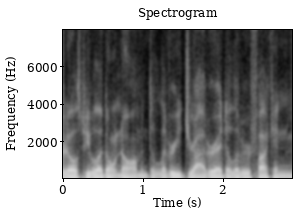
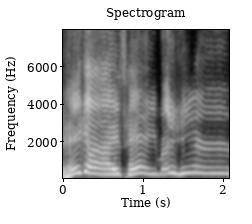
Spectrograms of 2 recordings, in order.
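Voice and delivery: much higher, slow sing-song hello; petty mock greeting; 3 dB louder, much slower than usual. Driver imagining greeting the rude staff in a high, slow sing-song. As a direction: wave and sing it out to annoy them.

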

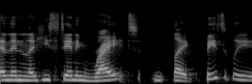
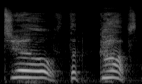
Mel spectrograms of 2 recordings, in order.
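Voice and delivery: high slow strained plea; slow dying man; 7 semitones higher, slower than usual. Retold or imitated. Bloodied man begs the girls, slow high strain. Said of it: "he's like".

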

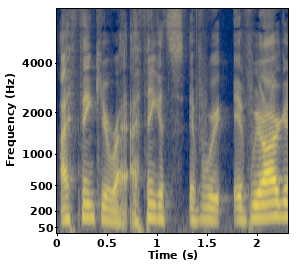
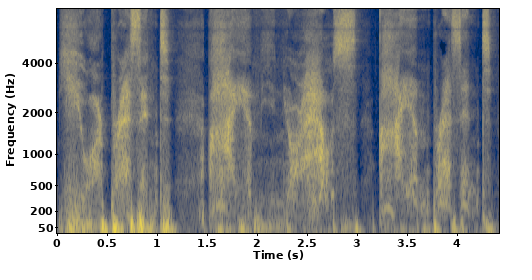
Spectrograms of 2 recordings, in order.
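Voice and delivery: eerie unvoiced whisper; 8 dB quieter than usual. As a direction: breathe it like a creepy intruder. Creepy alien voice in retold show.

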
